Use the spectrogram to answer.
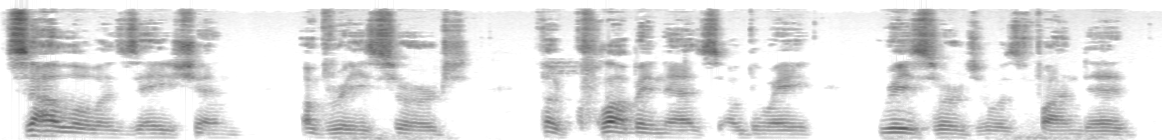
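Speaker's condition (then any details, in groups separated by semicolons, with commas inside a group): ALS; voice very hoarse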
